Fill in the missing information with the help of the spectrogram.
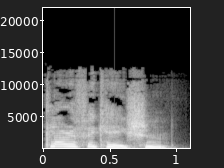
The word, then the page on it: clarification: British English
